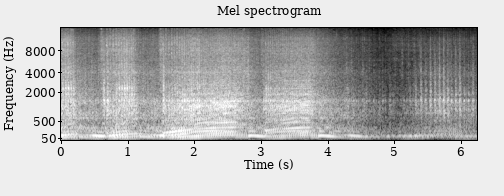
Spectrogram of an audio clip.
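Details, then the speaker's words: Blown engine on a mildly chilly start, revved up and down twice: deep rhythmic knock quickening with revs; owner says definitely a rod knock. "yeah it's definitely a rod knock"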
